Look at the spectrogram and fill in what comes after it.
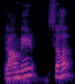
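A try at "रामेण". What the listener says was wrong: Is ana halanta? Is it ramen? It's not halanta.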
